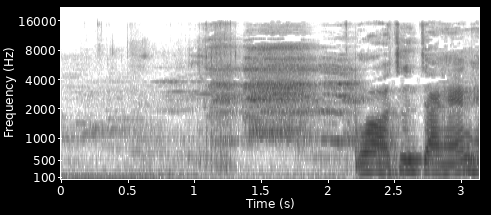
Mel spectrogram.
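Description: A woman slurps noodles loudly.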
